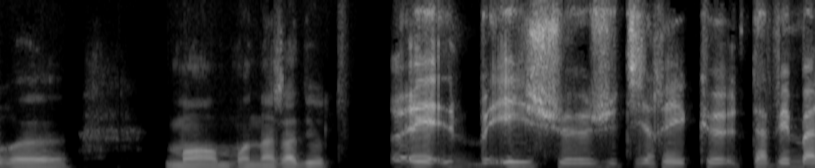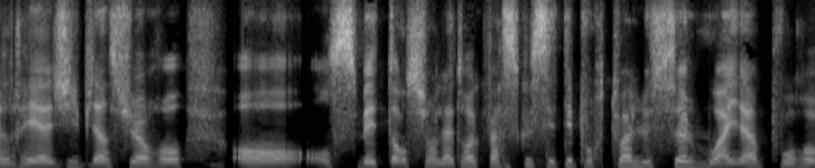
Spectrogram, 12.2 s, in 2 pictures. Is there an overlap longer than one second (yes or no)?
no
